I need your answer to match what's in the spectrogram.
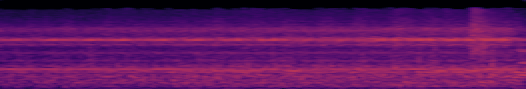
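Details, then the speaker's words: Fisher & Paykel washer spinning a heavy, off-balance load after repair of a squeaking suspension rod: steady motor hum with constant high whine, no rhythmic squeak; normal spin, fix appears successful. "well this is a pretty heavy load it's pretty off balance and i don't hear the suspension rod so that's a good sign that's a very good sign i think i might have fixed it"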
